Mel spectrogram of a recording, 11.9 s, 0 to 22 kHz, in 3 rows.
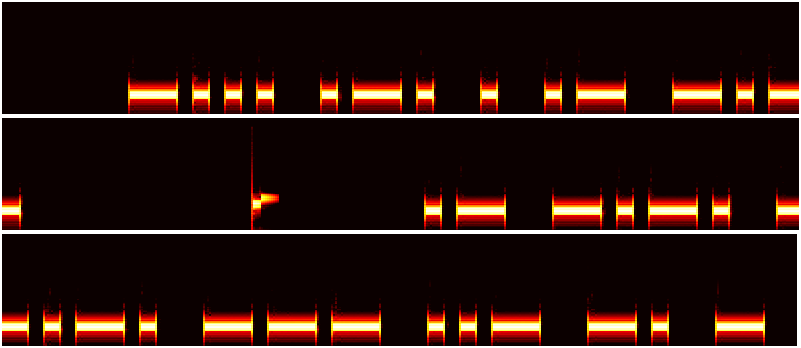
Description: Morse code, heard as a keyed tone, about 15 wpm, 700 Hz. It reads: BREAK ACCOUNT
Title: Sentences from Top 900 Words - New Word Drill - 15wpm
